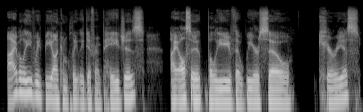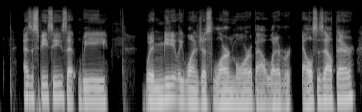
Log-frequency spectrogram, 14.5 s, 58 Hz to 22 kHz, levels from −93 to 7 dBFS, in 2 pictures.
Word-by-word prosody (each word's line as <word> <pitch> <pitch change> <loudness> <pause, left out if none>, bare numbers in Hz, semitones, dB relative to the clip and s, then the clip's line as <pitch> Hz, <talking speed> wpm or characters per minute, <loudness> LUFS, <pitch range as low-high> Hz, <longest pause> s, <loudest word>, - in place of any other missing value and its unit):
I 115 +7 +2
believe 160 -1 +3
we'd 135 -3 -1
be 120 -1 0
on 110 -1 +2
completely 100 0 -4
different 95 -2 -4
pages, 100 +8 0 0.5
I 105 +1 +2
also 110 0 +4
believe 100 -2 +3
that 95 -2 0
we 105 -1 +2
are 100 0 +2
so 100 -1 +3 0.5
curious 115 +6 -1 0.5
as 125 0 -1
a 125 - -2
species 125 +1 -1
that 100 0 0
we 105 0 -1 0.8
would 110 -2 +2
immediately 110 +2 +1
wanna 100 -1 0
just 95 +1 -1
learn 95 0 +1
more 90 +1 0
about 90 -1 -3
whatever 90 +1 -3 0.2
else 100 +3 +1
is 110 +1 -1
out 110 0 +2
there. 115 +3 +1
105 Hz, 135 wpm, -23 LUFS, 95-115 Hz, 0.8 s, also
